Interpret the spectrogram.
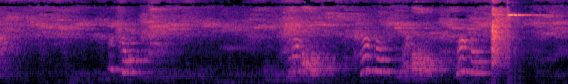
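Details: African grey parrot talking in bursts of word-like syllables, with stacked, voice-like tones that drop in pitch at the end of each utterance, separated by short pauses and a faint high background hum.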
